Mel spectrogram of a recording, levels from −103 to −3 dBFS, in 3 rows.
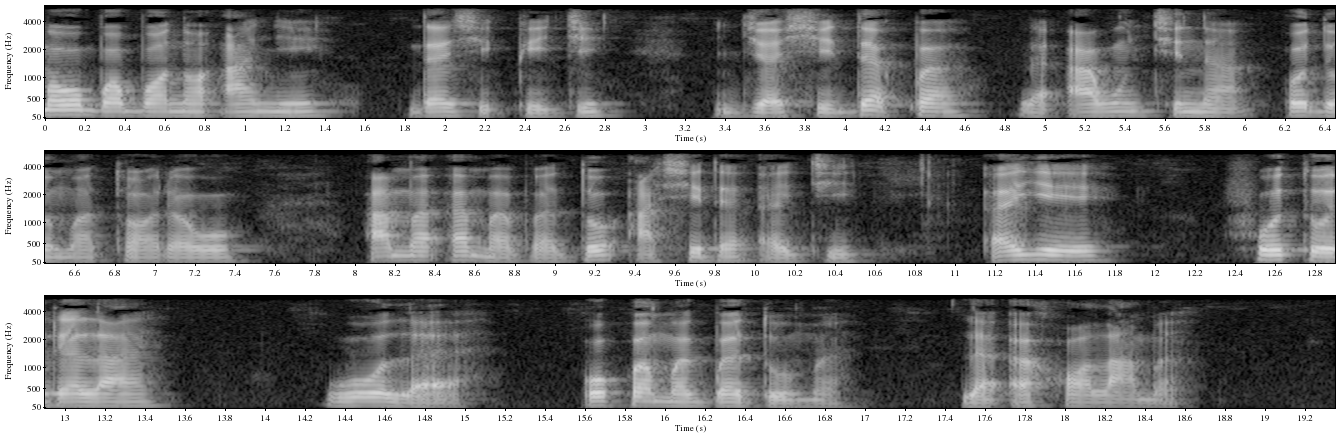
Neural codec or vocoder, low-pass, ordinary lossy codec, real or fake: none; 5.4 kHz; MP3, 48 kbps; real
